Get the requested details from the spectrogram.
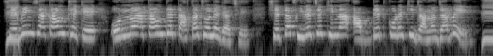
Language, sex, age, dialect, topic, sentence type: Bengali, female, 36-40, Standard Colloquial, banking, question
